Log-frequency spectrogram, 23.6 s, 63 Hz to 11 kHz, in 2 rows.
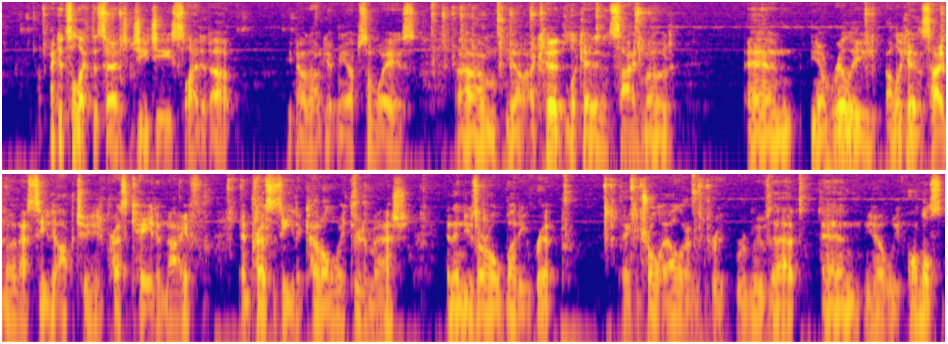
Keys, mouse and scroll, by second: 0.2 click, 1.2 g, 1.4 g, 2.9 click, 4.7 scroll down 1, 4.9 middle click, 5.4 ctrl+z, 6.6 KP_1, 7.4 shift+KP_1, 7.5 shift+middle click, 7.7 scroll up 1, 7.9 alt+a, 8.3-10.7 scroll up 1, 10.7 k, 11.4 click, 11.7 z, 14.9 z, 15.6 click, 16.1 KP_Enter, 17.6 v, 18.3 right click, 18.8 ctrl+right click, 19.3 ctrl+l, 19.6 x, 20.2 click, 20.4 alt+click, 20.4 alt+z, 20.7 middle click, 21.7 shift+middle click, 22.0 middle click, 22.1 scroll down 1, 22.3 middle click, 23.4 click.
